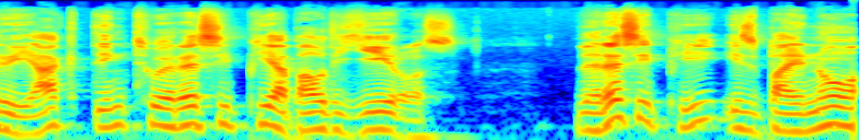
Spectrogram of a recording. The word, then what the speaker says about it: gyros: But you should pronounce it as gyros. Imagine it with a Y and double E.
